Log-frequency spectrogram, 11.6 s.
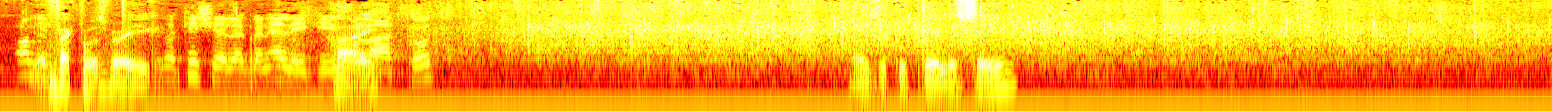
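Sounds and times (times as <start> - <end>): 
speech: 0.2 - 3.7, 6.4 - 7.8
audience applause after a physics demonstration: 2.8 - 11.6.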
